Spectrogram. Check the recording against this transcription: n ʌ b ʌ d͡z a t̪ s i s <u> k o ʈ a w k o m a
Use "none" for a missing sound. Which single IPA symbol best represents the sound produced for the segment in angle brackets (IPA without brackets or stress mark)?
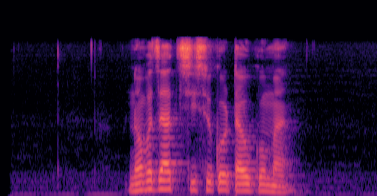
u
